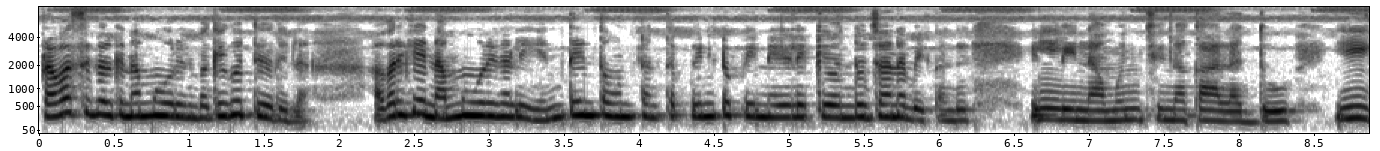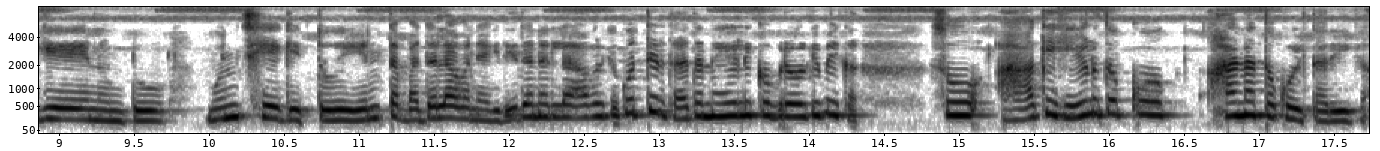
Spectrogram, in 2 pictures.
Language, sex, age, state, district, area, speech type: Kannada, female, 18-30, Karnataka, Udupi, rural, spontaneous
